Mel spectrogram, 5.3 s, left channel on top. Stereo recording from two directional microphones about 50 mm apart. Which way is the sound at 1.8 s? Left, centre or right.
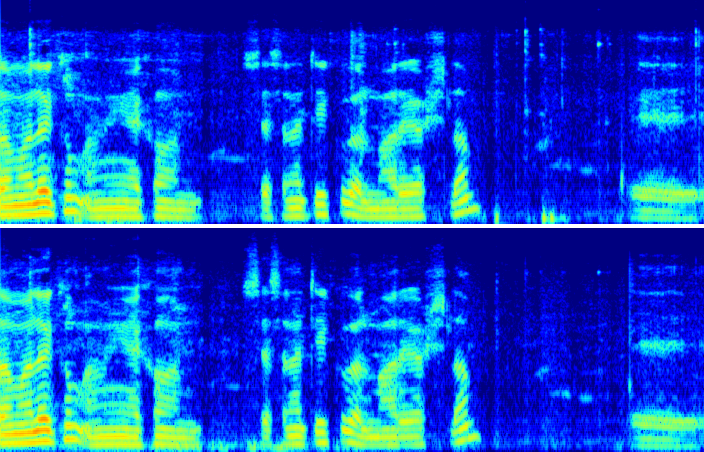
Centre.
